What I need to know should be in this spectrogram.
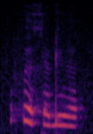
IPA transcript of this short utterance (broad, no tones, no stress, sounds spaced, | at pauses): f ə x ɾ ə ɖ ɨ ə̯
